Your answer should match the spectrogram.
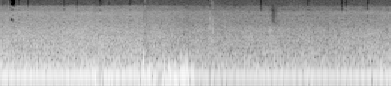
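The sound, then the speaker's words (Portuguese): A helicopter's steady, low mechanical drone with a humming tone and broad rushing noise, briefly swelling in the middle before settling back to a constant rumble. No one speaks. “Tem um helicóptero passando do lado, cara.”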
